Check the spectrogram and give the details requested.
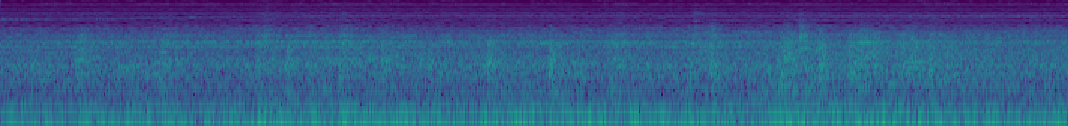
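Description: Container freight train wagons rolling past close by: a steady low rumble of wheels on rail, with scattered wheel clicks over the rail joints.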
